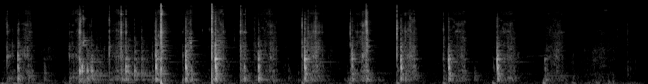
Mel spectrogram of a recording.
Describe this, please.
Drillpress chuck spinning metalic metal tool workshop 2
a short metalic sound created by spinning a drill chuck by hand.
drillpress, workshop, clang, metalic, drill, metal, press, tool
